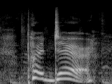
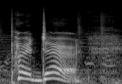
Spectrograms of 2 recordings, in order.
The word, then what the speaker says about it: perdure: go this morning's word of the day is parder perder it's spelled p-e-r-d-u-r-e pader it's a verb which means to continue to exist purdue it may be an unfamiliar word for many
